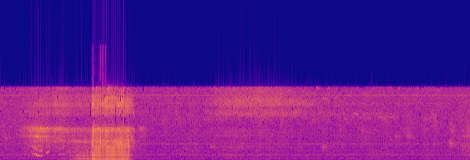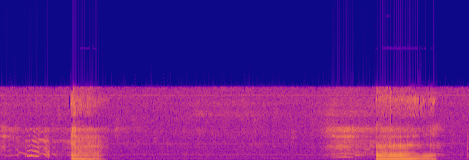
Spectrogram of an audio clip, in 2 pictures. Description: Our boxer, Duchess, is quite a snorer!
